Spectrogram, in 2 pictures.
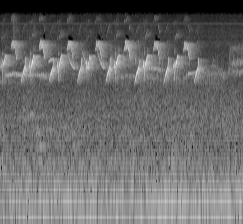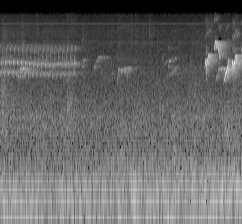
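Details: Cinereous tit singing energetically as in the wild: quick run of high rising whistled notes for four seconds, then a buzzy trill, a pause with background hiss, and the whistles resume.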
